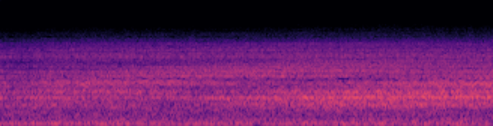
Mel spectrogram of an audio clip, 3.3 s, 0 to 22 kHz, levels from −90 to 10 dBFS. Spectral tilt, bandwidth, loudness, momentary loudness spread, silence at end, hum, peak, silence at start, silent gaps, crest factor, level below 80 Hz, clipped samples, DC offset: -4.5 dB/octave; 10.5 kHz; -31 LUFS; 4 LU; 0 s; none; -18 dBFS; 0 s; none; 14 dB; -50 dBFS; under 0.1%; under 0.1%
